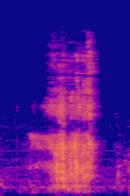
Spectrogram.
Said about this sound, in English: And now I'm going to slurp for the microphone.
